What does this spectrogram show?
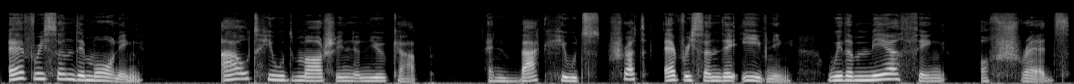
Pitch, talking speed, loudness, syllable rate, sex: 185 Hz, 140 wpm, -18 LUFS, 4.2 syllables/s, female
